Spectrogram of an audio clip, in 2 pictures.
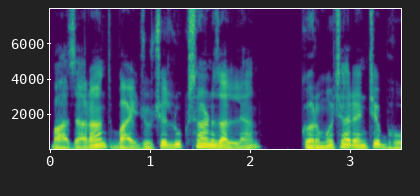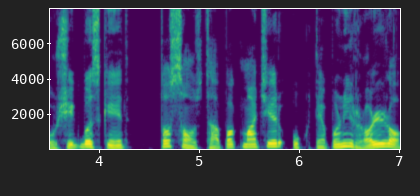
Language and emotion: Goan Konkani, sad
